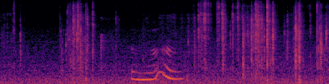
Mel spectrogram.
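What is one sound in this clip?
Wrapping paper crinkles and rustles.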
